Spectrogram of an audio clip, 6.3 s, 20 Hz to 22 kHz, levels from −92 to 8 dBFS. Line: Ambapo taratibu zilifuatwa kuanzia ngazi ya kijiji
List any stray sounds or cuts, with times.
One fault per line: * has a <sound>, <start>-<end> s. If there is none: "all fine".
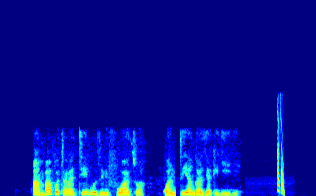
* has a dropout, 3.5-3.6 s
* has a chirp, 5.5-5.7 s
